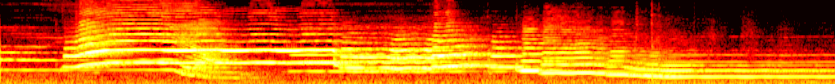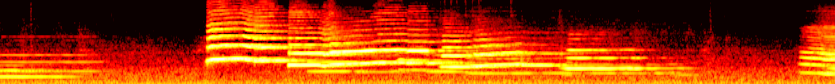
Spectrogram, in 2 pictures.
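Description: Free-improvised saxophone playing against a second gliding melodic line, in phrases of held and sliding notes. One line sweeps steeply down about two seconds in. The playing thins out and stops briefly near the middle, then a new phrase starts about ten seconds in.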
